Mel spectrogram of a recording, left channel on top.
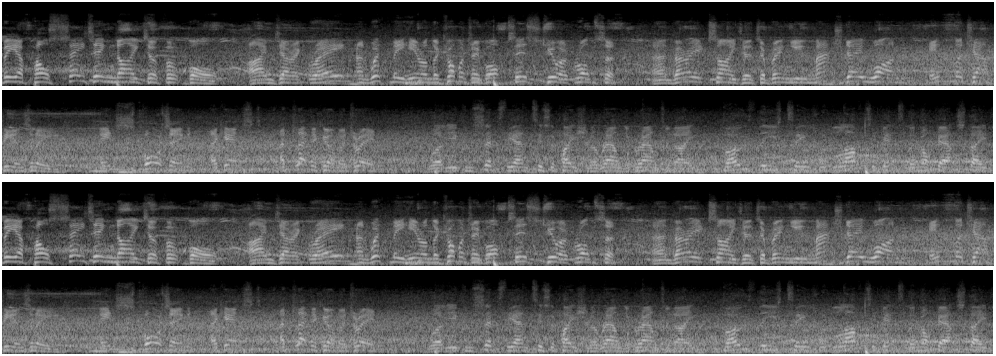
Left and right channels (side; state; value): both; identical; correlation 1.00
